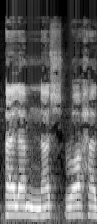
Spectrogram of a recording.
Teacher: আলাম নাশরাহ লাকা সাদরাক হামজা জবর আলাম মিম জবর লাম আলাম নুন শিন জবর নাশ এখানে বাতাস বের করবেন আলাম নাশ রহা জবর রহ এখানে হামস বাতাস বের করবেন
